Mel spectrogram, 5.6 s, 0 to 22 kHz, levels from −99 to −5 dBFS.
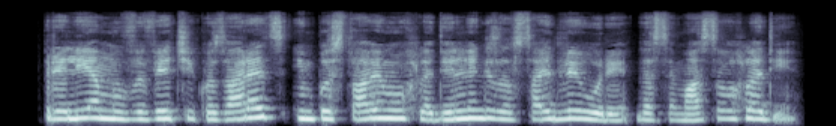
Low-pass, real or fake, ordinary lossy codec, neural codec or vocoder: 14.4 kHz; fake; AAC, 48 kbps; vocoder, 44.1 kHz, 128 mel bands every 256 samples, BigVGAN v2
